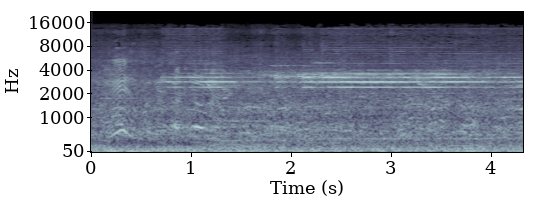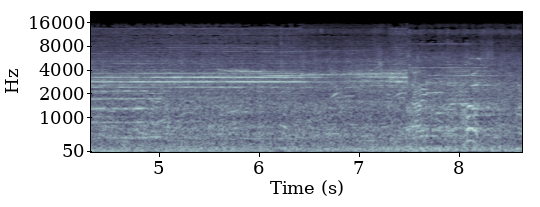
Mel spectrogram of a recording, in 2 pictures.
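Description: Busy street outside a cinema: a steady traffic rumble with voices, and a long steady high-pitched tone of several pitches held together from just under a second in until near the end.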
